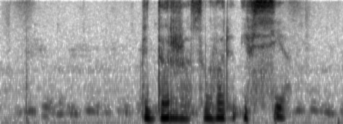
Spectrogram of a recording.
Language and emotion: Russian, angry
